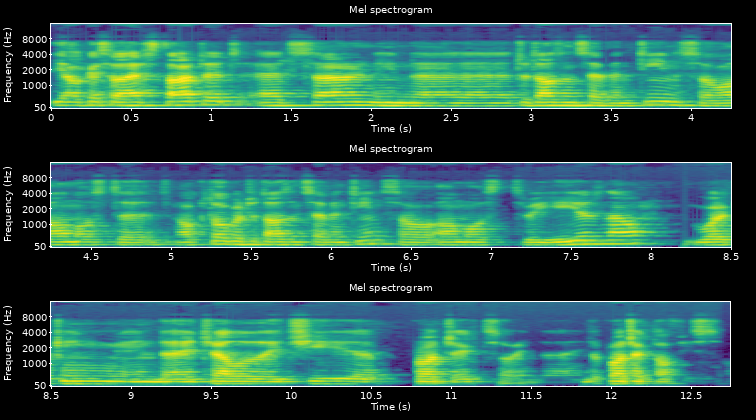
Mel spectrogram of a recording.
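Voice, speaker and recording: Casting: young Portuguese-accented man, mid-pitch, halting and laughing, muffled lo-fi sound. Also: steady tone, a little mellow. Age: young adult. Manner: hesitant, repeats words, laughs often. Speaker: guest. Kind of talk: casual interview talk. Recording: muffled lo-fi audio.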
